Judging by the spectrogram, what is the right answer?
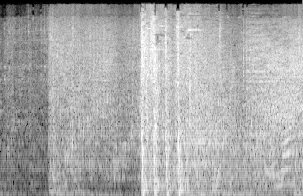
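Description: Several sharp gunshot bursts from a companion's weapon in the video game The Outer Worlds, clustered in quick succession over a steady background of game ambience.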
